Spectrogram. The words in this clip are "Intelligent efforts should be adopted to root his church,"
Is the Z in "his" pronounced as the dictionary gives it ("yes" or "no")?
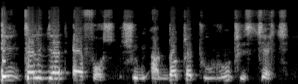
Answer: no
